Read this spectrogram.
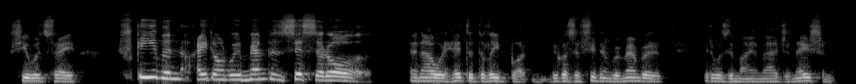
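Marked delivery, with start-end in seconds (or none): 1.2-3.7 put-on German accent, pitched up, raised. Speaker retells his mother answering him, imitating her german accent. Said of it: "she had this great German accent".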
